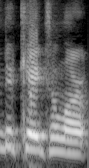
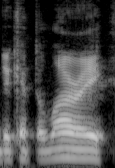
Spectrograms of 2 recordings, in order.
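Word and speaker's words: De Ketelaere: for charles de catalar now i say decay to lar only because that's what i heard it from just belgian league highlights and listening to how they were pronouncing it and i did the paramount plus guys are calling him diquet de lare we're going to figure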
